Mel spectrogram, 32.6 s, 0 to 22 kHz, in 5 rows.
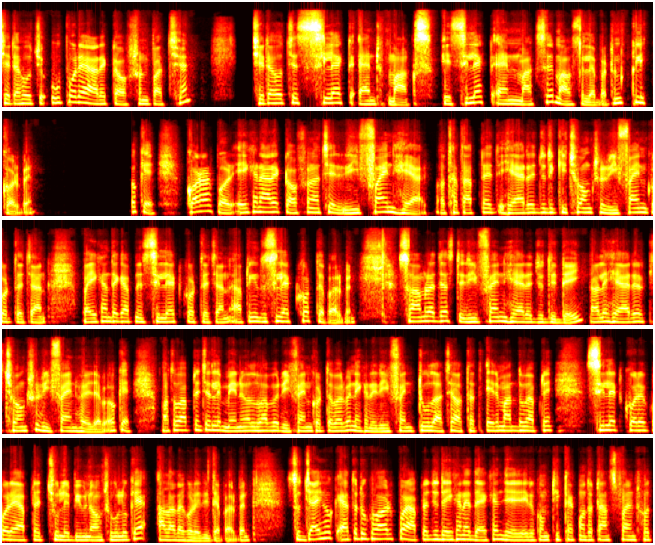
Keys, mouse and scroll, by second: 7.0 click, 18.5 click, 24.7 click, 31.1-32.5 drag.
